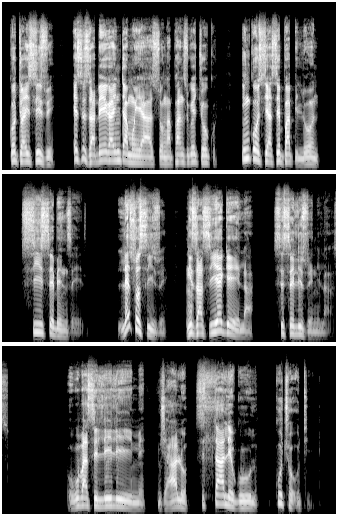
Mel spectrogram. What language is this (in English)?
North Ndebele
